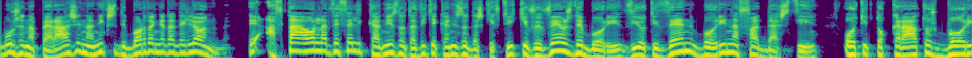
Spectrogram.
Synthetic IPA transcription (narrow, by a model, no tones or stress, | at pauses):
bo̞ɾusenɐpe̞̰ɾɐs̬inɐːniksit̪ibo̞ɾt̪ɐcet̪ɐnd̪eʎo̞nume̞eʔɐft̪ɐo̞lɐðeθe̞likɐniznɐt̪ɐðice̞kɐniznɐt̪ɐsce̞ft̪ice̞ve̞ve̞o̞zðembo̞ɾiðio̞t̪iðe̞nbo̞ɾinɐfɐnd̪ɐst̪i | o̞t̪it̪o̞kɾɐt̪o̞zbo̞ɾi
